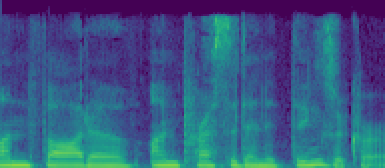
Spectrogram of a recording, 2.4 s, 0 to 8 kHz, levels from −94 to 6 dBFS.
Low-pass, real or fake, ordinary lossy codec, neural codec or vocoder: 7.2 kHz; real; AAC, 32 kbps; none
